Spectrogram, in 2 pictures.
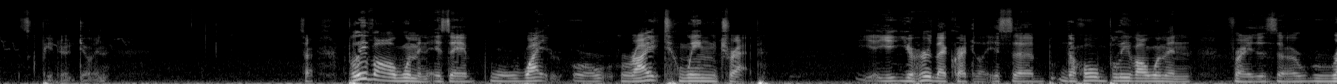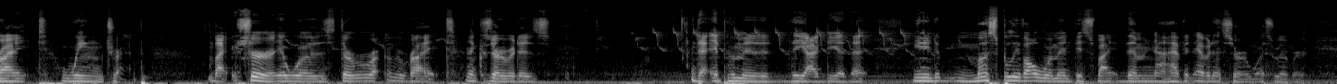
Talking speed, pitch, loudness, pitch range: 130 wpm, 135 Hz, -28 LUFS, 110-145 Hz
